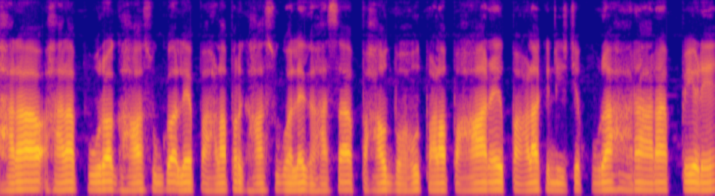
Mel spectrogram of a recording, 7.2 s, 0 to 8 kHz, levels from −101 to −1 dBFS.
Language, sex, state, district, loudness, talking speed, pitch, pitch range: Hindi, male, Bihar, Jamui, -20 LUFS, 185 wpm, 110 Hz, 105-115 Hz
